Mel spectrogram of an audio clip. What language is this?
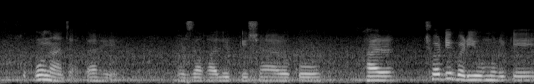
Urdu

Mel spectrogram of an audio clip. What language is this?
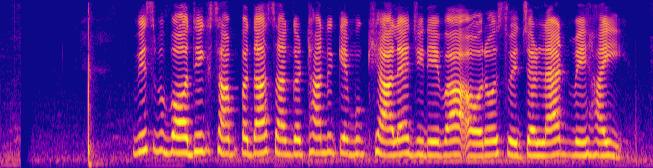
Magahi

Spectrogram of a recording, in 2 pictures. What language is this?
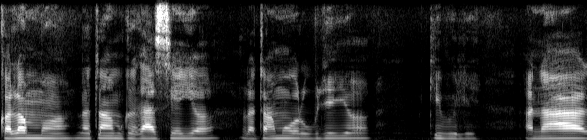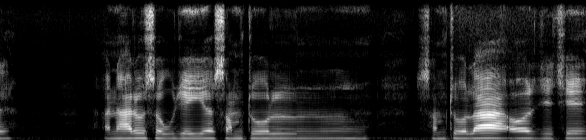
Maithili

